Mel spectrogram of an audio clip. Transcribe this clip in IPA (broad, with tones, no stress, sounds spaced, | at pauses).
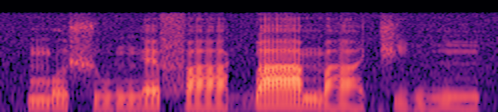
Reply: m o˦ ʃ u˧ ŋ ɛ˦ f aː˧ ɡ͡b aː˦ m aː˧ t͡ʃ i˨ ŋ ĩ˧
